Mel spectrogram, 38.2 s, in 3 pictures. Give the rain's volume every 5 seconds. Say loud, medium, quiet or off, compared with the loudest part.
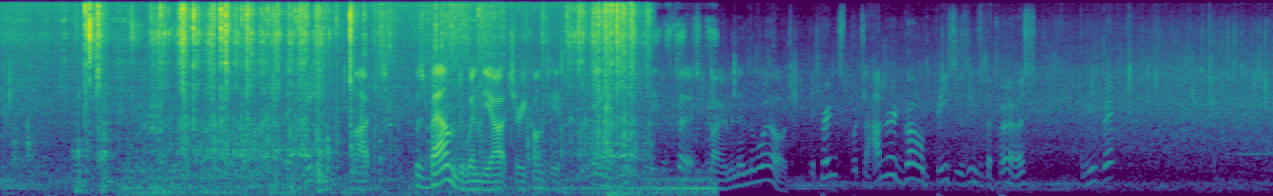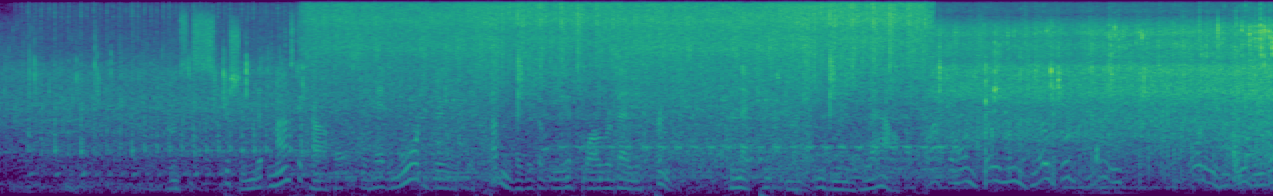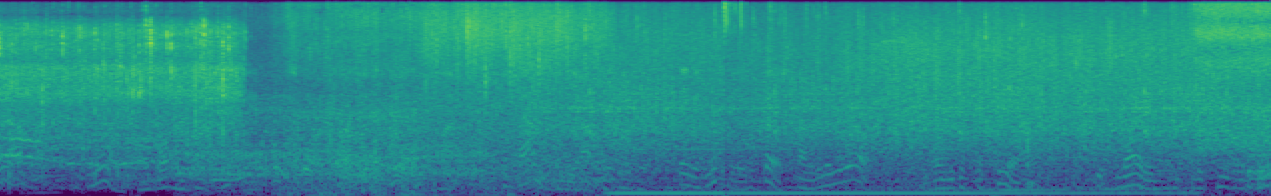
quiet, quiet, quiet, medium, loud, loud, loud, loud.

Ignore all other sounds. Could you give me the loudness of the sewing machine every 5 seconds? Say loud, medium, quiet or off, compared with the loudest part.
loud, loud, quiet, quiet, quiet, medium, medium, medium.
